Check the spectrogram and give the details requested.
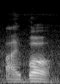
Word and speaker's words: Eber: Okay, Eber, which is where you get the Hebrew word. The correct way to say that in Lashon Kodash would be Ibar.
